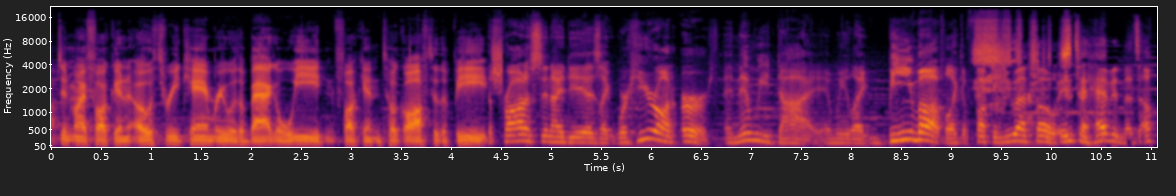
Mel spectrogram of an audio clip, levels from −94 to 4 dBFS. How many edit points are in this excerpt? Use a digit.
1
